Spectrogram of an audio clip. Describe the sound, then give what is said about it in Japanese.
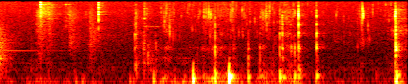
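Soup being transferred onto a plate: soft wet sloshing and low splattering, punctuated by scattered sharp clicks and taps of a utensil against dishware, with no one speaking. “さあ、じゃあこれを、味もですね、今食べた感じではもうかなり塩味もしっかりついてて大丈夫なので、このままお皿に移したいと思います。”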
